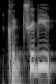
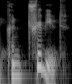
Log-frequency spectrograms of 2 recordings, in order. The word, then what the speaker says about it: contribute: Today we're practicing with these two words, contribute and contribution. The pronunciation is a little different, so let's get started. With the verb, we say contribute. We put the stress on the second syllable.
